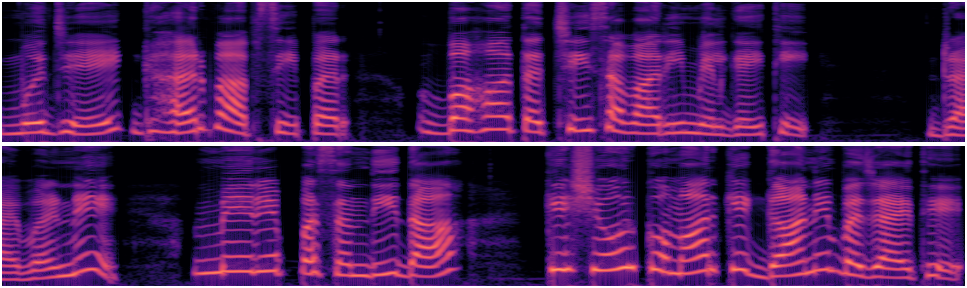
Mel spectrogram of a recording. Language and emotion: Urdu, happy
